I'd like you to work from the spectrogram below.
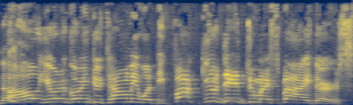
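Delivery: high, furious, demanding tone.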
